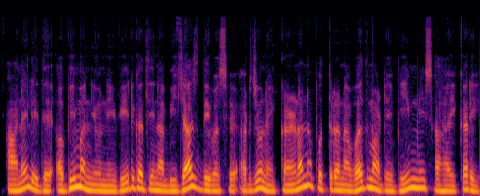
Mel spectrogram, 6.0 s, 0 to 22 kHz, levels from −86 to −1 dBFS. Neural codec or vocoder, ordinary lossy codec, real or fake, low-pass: none; Opus, 16 kbps; real; 14.4 kHz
